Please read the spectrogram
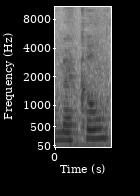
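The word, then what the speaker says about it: Mikkel: mikael this whole time when it it's more mickel so i'm going to try and say michael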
